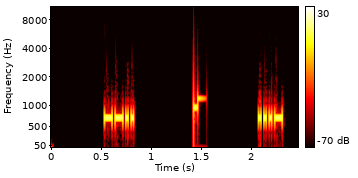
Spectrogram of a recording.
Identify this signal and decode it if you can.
Morse code, heard as a keyed tone, about 44 wpm, 700 Hz. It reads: Z V
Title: Single Letters - Rapid-Fire 45wpm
